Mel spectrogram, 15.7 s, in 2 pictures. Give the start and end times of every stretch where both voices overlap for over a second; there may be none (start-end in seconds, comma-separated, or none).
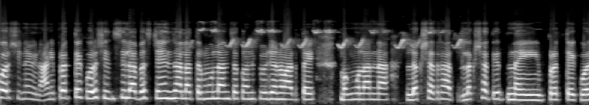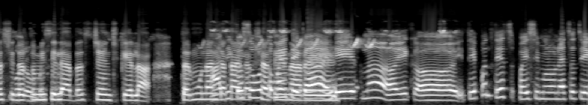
10.7-12.3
